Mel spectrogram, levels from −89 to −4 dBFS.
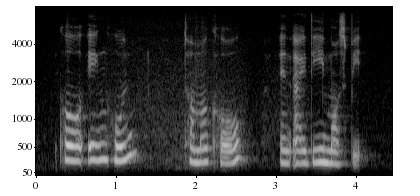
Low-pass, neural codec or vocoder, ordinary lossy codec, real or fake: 7.2 kHz; none; none; real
